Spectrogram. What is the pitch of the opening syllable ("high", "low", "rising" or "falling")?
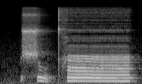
falling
